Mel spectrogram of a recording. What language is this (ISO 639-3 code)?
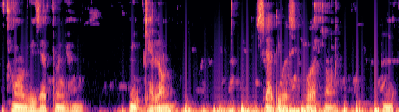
sat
